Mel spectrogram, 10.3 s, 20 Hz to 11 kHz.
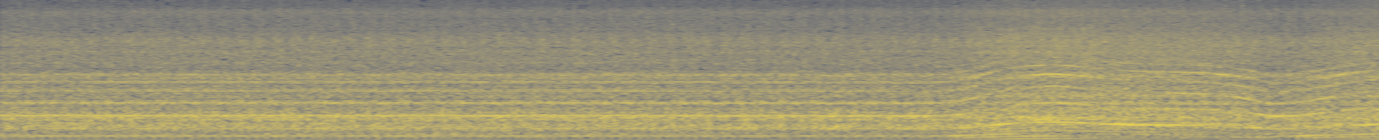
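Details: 2007 Acura TL Type S: clear steady whine over the idle that climbs and falls in pitch with each rev; cause of the engine whine not identified.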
